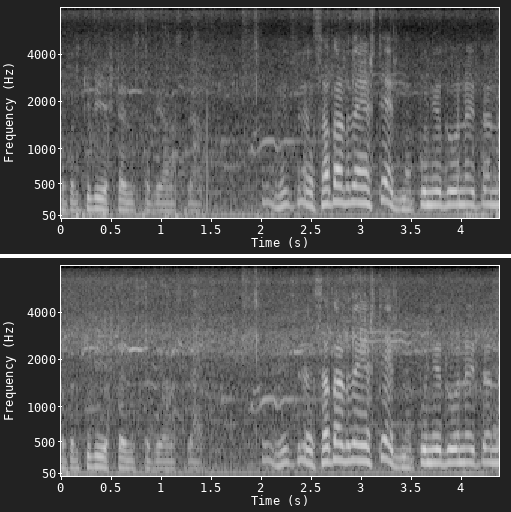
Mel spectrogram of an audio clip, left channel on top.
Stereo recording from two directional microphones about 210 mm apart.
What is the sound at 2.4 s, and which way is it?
Speech, 35° left (ahead or behind).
